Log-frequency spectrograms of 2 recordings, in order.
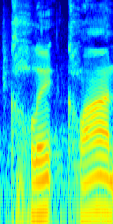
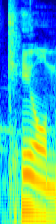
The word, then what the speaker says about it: Kiln: And Hickman, the junior from Klein, Mississippi. I think that's how you say it. No, it's Kiln, Mississippi.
